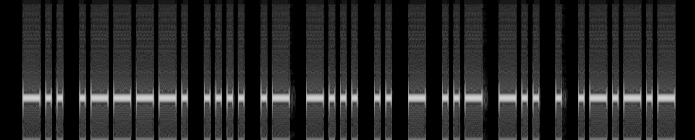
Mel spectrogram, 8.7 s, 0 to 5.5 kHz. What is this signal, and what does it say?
Morse code, heard as a keyed tone, about 17 wpm, 800 Hz. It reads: D'HABITUDE.
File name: cours-du-lundi files / cours-1587-FIN-de-QSO-vitesse-16MPM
